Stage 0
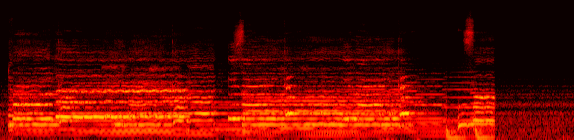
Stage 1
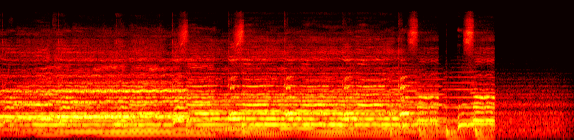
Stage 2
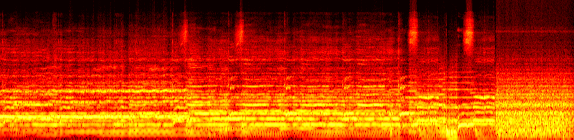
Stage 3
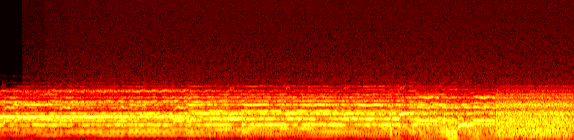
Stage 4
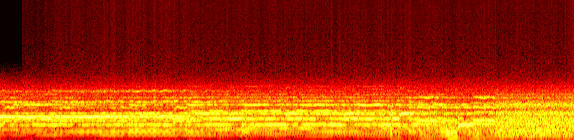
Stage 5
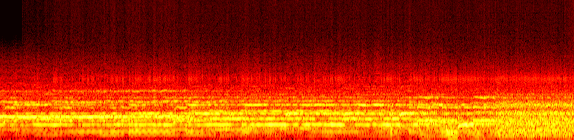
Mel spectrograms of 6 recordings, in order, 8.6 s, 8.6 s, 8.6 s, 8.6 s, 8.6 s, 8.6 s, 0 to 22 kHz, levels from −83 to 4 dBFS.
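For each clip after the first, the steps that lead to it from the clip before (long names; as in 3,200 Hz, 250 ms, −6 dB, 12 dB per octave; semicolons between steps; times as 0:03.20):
high-pass filter 110 Hz 12 dB per octave; automatic gain control gain up to 12 dB; on a send: backwards echo 839 ms −4 dB; on the sum: level +2.5 dB
in parallel at −6 dB: dead-zone distortion −33.5 dBFS; on the sum: envelope flattener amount 100%; level −7 dB
low-pass filter 1,100 Hz 24 dB per octave; in parallel at −3 dB: brickwall limiter −12 dBFS, peak gain reduction 9.5 dB; on the sum: feedback echo at a low word length 332 ms, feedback 80%, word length 6 bits, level −11.5 dB; level −2 dB
brickwall limiter −12 dBFS, peak gain reduction 10.5 dB; noise in a band 280–1,600 Hz −41 dBFS; level +8 dB
loose part that buzzes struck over −19 dBFS, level −22 dBFS; in parallel at −6 dB: soft clipping −18.5 dBFS, distortion −7 dB; on the sum: convolution reverb RT60 1.1 s, pre-delay 6 ms, DRR 9 dB; level −5 dB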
